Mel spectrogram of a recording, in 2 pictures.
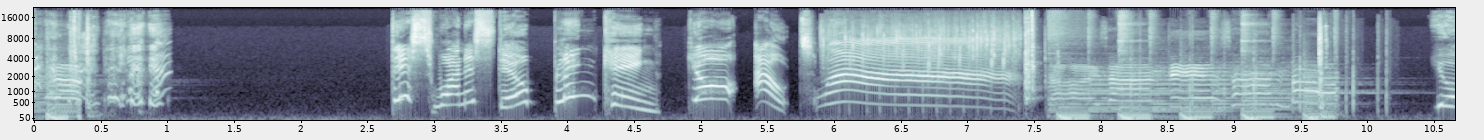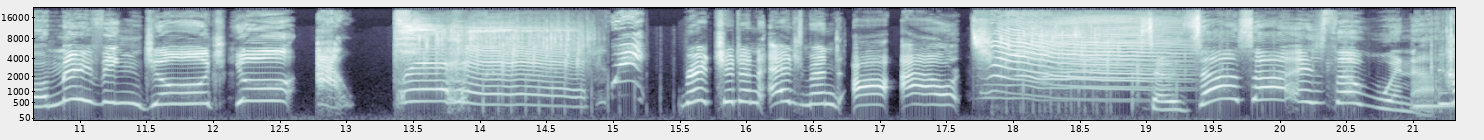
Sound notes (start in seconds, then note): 0.2 music stops; 5.9 cries; 10.0 music stops; 13.4 cries; 17.9 both cry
